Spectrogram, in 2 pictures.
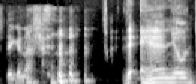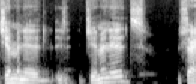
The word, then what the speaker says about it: Geminids: The annual Geminids? Is that how you say it? Geminids?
